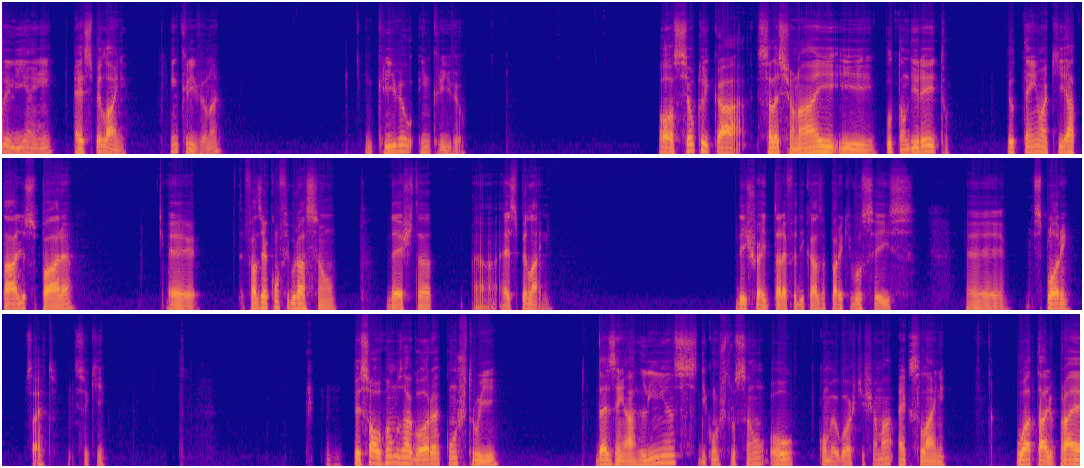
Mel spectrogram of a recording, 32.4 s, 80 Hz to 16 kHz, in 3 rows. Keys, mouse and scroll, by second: 5.3 click, 5.8 right click, 23.2 click.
